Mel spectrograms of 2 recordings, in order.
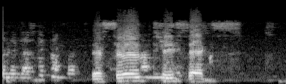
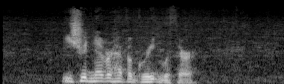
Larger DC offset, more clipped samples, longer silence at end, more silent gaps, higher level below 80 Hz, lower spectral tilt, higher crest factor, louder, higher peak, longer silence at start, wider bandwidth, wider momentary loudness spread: neither; neither; second, 0.05 s vs 0.45 s; neither; second, -52 dBFS vs -44 dBFS; about the same, -4 dB/octave vs -5 dB/octave; second, 10 dB vs 18 dB; first, -10 LUFS vs -16 LUFS; about the same, 0 dBFS vs -2 dBFS; second, 0.05 s vs 0.6 s; second, 13 kHz vs 16 kHz; first, 12 LU vs 9 LU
